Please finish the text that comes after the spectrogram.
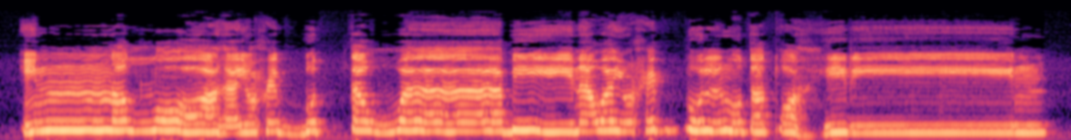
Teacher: नून मुशद्दद है, गुन्ना करके पढ़ना है। लाम ऑफ अल्लाह से पहले हर्फ पर ज़बर, तो इस लाम ऑफ अल्लाह को पुर यानी मोटा पढ़ेंगे और लाम को खड़ा ज़बर की वजह से 2 सेकंड तक लंबा की करना है।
